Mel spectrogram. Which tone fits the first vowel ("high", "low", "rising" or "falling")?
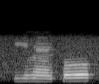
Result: high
